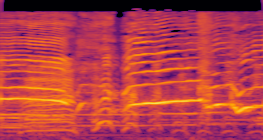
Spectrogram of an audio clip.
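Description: A woman crying in loud, high-pitched wailing sobs, her voice rising and wavering in long drawn-out cries with a short catch of breath between them, with no other sounds.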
